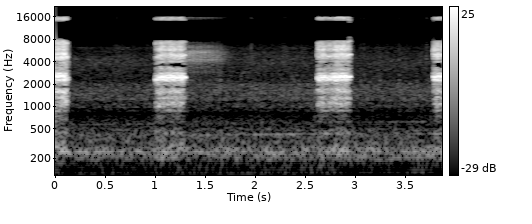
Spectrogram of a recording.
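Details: Owl at its nest box, morning of 14 January 2020: breathy screeching hisses spaced about one and a half seconds apart, two full bursts plus clipped ones at each edge.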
